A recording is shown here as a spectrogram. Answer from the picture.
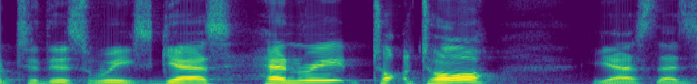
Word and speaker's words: To'oTo'o: a quick intro to this week's guest Henry to to yes that's how you say it we go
